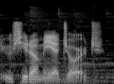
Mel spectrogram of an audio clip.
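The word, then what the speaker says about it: Ushiromiya George: knew she'd Omiya Jorge pronounced you she Romeo George he's five years older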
